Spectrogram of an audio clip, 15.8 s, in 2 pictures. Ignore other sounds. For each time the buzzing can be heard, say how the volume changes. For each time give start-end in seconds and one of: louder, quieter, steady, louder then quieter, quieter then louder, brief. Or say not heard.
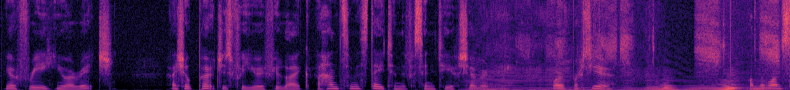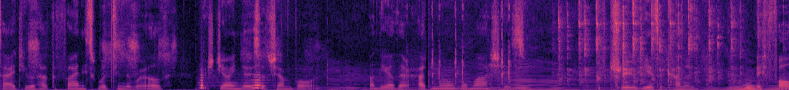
4.6-15.7 louder then quieter.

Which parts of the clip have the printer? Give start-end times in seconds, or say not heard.
not heard.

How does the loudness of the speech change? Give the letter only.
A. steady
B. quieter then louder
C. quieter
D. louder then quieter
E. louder
A.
